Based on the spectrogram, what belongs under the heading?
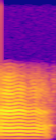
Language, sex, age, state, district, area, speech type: Maithili, female, 18-30, Bihar, Samastipur, rural, conversation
